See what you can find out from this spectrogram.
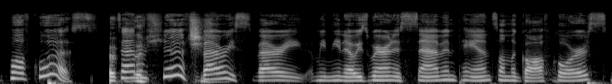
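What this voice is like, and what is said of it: Mixed Philadelphia and New York accent. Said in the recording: “your Philly accent ... I would think it was a New York accent ... It is a New York accent. Basically, my accent is, it's a bastardized version of both ... this Philly, New York”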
